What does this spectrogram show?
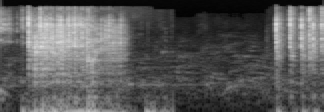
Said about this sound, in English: That's a lot of dice. Yeah. mine's up. Jesus, how many sixes did you roll?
